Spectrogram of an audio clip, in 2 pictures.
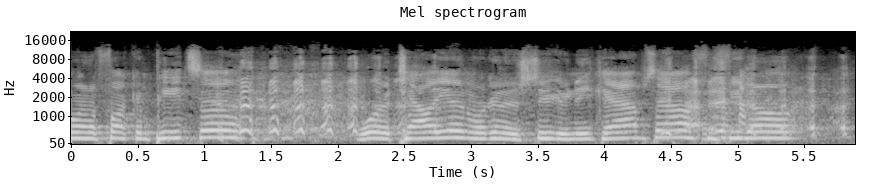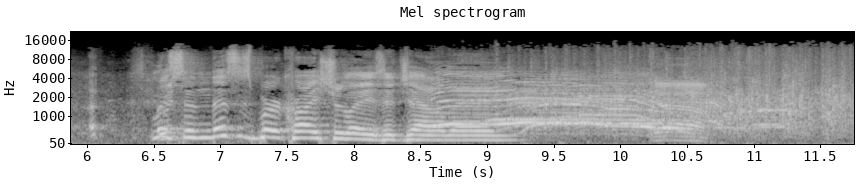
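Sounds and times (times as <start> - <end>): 
speech: 0.0 - 5.7, 6.5 - 9.4
laughter: 1.0 - 6.9
audience voices and whoops: 8.5 - 11.5
audience applause: 8.6 - 11.7.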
